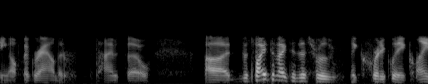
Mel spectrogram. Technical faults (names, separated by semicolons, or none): AMR narrowband mobile codec; lost AMR speech frames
